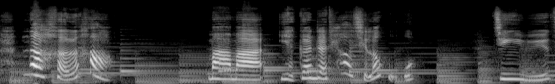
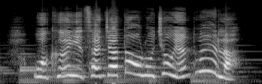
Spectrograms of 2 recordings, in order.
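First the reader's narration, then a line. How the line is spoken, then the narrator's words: Shout. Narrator (Chinese): 他喊道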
